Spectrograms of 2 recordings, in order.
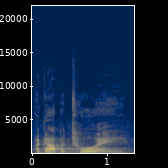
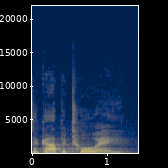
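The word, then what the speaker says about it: agapetoi (ἀγαπητοί): Beloved is similar and has agape at the root and is pronounced agapetoi. Agape versus agapetoi.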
